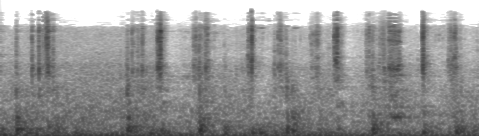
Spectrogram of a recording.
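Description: Ratchet on a cargo tie-down strap clicking in quick strokes, about five clicks a second, as a strap that had worked loose on the load is pulled tight. A steady low rumble runs underneath.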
